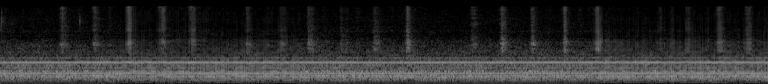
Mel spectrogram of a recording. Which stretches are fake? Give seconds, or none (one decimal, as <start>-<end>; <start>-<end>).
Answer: 1.2-3.0; 5.9-7.7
